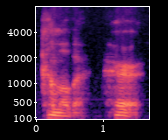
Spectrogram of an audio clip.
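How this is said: The word 'here' sounds like 'her'. This is how people further up say it. "we don't say uh"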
